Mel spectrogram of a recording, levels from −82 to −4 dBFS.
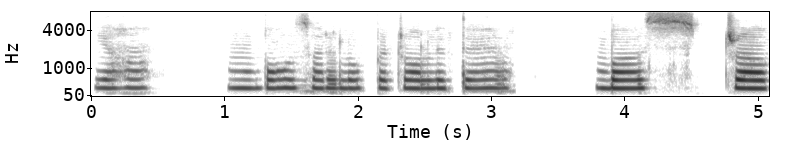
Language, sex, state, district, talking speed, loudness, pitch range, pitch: Hindi, female, Bihar, Gopalganj, 120 wpm, -29 LUFS, 290-300 Hz, 295 Hz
